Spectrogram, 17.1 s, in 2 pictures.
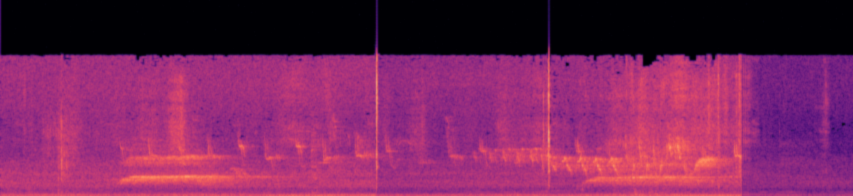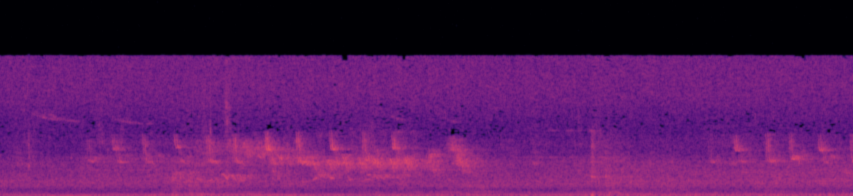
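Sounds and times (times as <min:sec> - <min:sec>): steady low rumble: 0:00.0 - 0:16.2
songbird singing with trill: 0:00.4 - 0:07.4, 0:09.4 - 0:14.3.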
